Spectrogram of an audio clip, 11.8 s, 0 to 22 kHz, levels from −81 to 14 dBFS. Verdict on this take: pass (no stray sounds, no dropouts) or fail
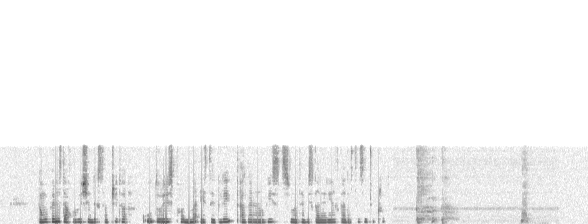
fail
